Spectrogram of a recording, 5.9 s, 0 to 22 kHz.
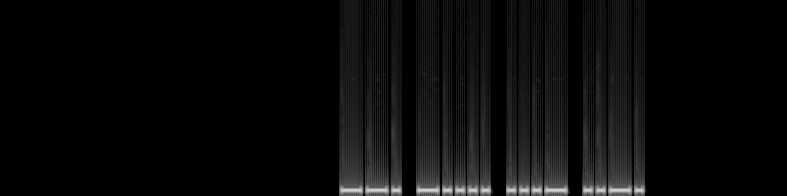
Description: Morse code, heard as a keyed tone, about 25 wpm, 700 Hz. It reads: G6VF
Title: DXCC-100 Call Signs - 4 Characters - Repeated 3x - 25wpm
